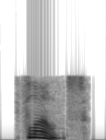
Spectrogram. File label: "flounce", English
